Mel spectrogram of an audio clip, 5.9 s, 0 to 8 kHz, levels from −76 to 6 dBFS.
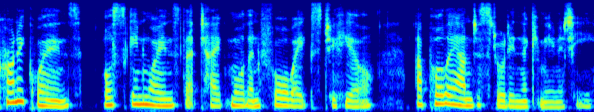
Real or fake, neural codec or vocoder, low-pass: fake; codec, 16 kHz, 16 kbps, FreqCodec, smaller model; 7.2 kHz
